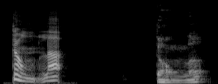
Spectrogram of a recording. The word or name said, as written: dong le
